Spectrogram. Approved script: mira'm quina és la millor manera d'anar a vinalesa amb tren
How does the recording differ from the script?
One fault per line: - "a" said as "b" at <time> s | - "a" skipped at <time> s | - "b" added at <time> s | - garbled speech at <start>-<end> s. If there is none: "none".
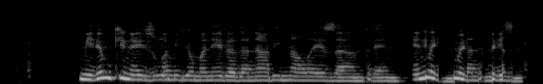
- garbled speech at 4.1-5.2 s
